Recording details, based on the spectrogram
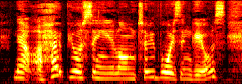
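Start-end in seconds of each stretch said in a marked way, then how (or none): none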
